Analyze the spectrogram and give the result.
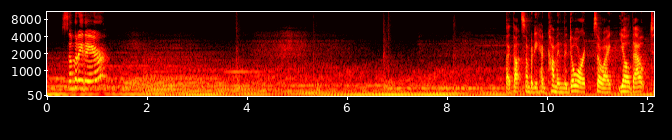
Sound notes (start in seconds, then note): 6.6 footsteps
